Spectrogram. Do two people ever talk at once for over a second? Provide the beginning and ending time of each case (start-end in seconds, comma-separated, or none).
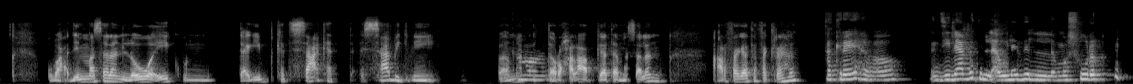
none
